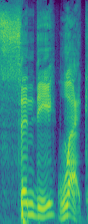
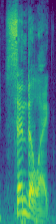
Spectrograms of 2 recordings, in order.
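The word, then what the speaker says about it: Sindylek: This first plug that I'm getting is, and I hope that I'm saying this name right, Justin Sindelek. Justin, S-I-N-D-Y-L-E-K. I think that's Cindy Leck. If you're going to like pronounce it phonetically, Sindelek. That's exactly what it is.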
